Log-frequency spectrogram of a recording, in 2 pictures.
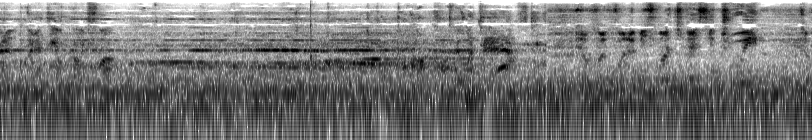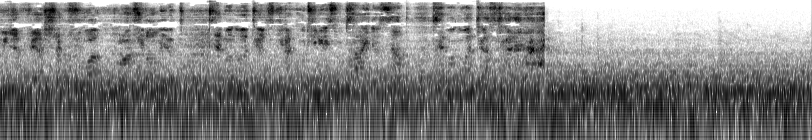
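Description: Basketball broadcast audio played from a screen: arena noise with sneakers squeaking on the hardwood in the first few seconds, then a run of quick sharp court sounds, cutting off suddenly about two seconds before the end.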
